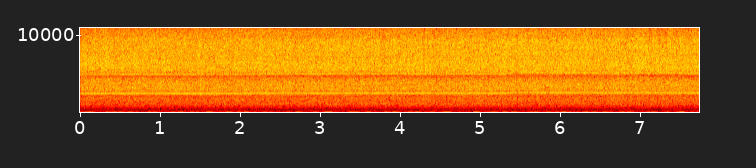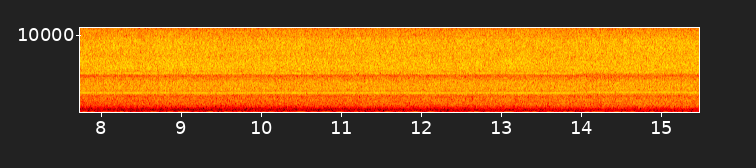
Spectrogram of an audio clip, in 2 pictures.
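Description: Jet Central Rabbit SP model turbine jet engine running at about 112,000 to 114,000 RPM: a steady rushing hiss with a high whine that steps up slightly in pitch twice as the throttle is nudged up. At this speed the turbine holds steady without surging.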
